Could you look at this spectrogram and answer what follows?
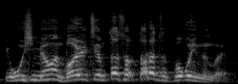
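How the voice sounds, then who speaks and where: Middle-aged pastor guy, high voice, acts out the story w/ sound effects, super lively. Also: racing, slight background noise.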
